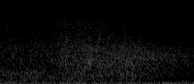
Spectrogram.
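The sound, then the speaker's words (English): Soft, steady wash of gentle ocean waves splashing onto a beach, a continuous hiss of surf that swells slightly in the middle, heard quietly on its own with no voices. “In your imagination, notice that you are standing on a beach and the waves are splashing gently in front of your feet,”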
